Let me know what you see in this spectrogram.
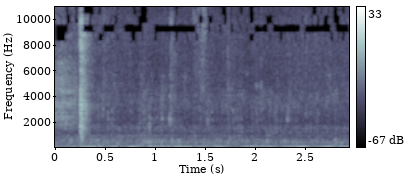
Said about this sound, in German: Der Wasserkocher hat das Wasser jetzt richtig schön heiß gemacht. Und das ist schon mal ein spannendes Geräusch.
